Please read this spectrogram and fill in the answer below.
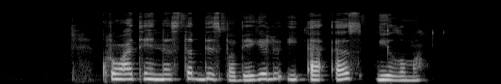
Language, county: Lithuanian, Vilnius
